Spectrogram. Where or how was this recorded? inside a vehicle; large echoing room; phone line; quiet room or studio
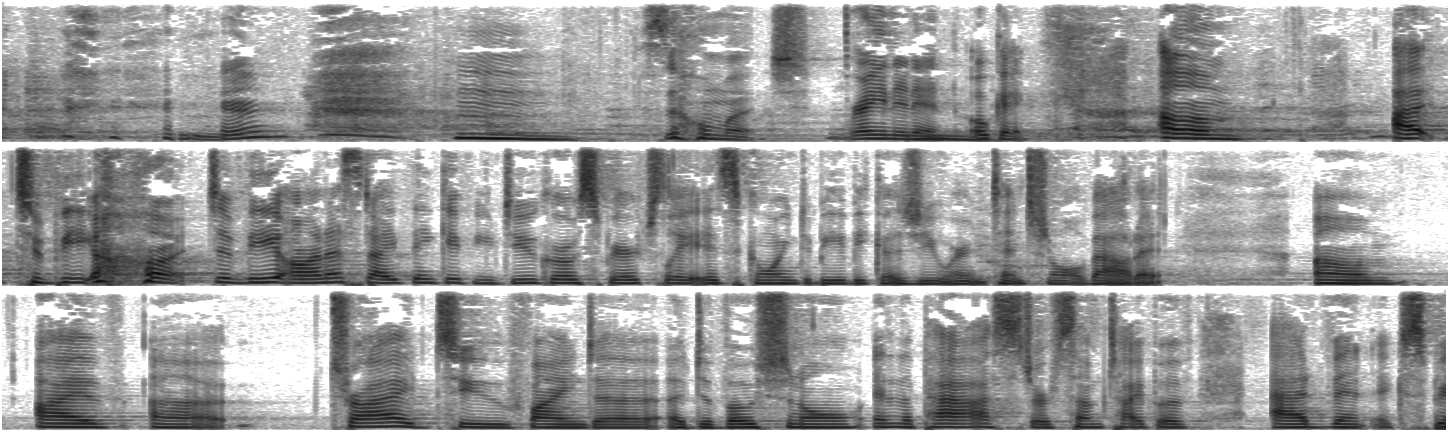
large echoing room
